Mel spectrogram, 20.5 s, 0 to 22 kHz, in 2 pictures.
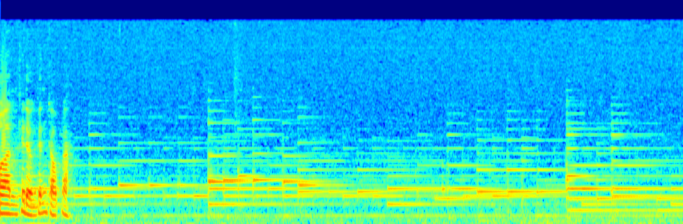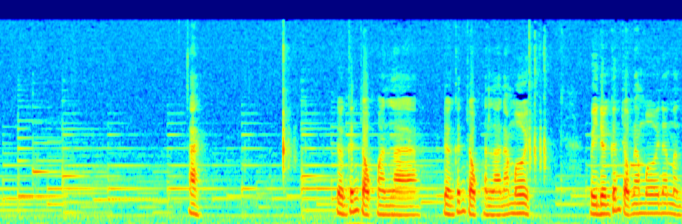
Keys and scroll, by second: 6.6 Escape, 10.2 Escape, 10.3 Escape.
